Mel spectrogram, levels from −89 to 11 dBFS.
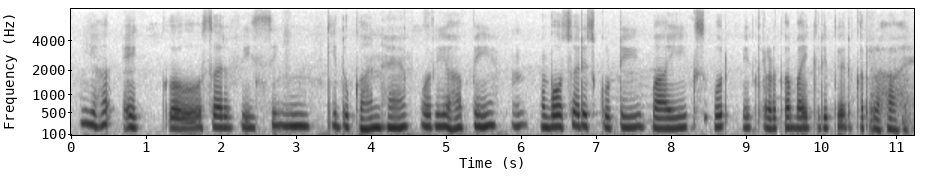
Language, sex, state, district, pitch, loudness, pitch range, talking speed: Hindi, female, Maharashtra, Nagpur, 215 Hz, -16 LUFS, 205-235 Hz, 110 wpm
